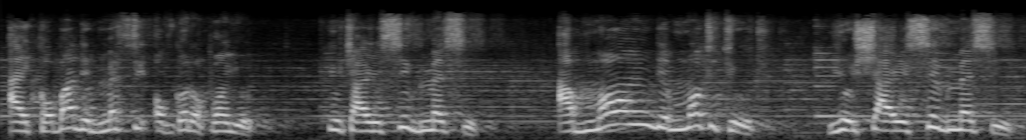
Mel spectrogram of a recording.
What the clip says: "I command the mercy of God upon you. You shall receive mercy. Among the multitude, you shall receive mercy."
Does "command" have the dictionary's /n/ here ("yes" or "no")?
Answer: no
